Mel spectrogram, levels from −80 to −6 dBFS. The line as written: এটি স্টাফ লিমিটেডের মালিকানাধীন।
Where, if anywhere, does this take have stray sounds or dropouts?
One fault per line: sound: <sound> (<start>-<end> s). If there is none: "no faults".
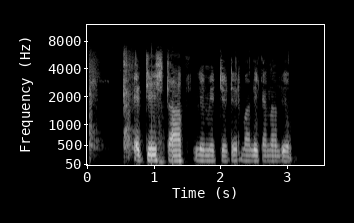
no faults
